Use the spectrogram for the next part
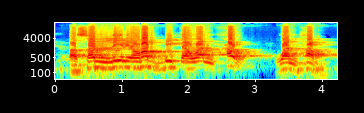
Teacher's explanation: harus ra dibaca tafkhim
